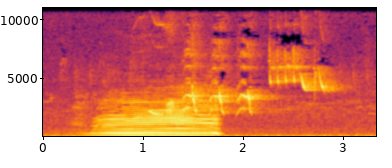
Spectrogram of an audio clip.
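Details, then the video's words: A herd of dozens of tame cattle springs down a mountain hillside slope. A single steady, full-bodied harmonic moo lasts just over a second and ends abruptly, followed by light bird chirps. "Suara lucu sapi moo"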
